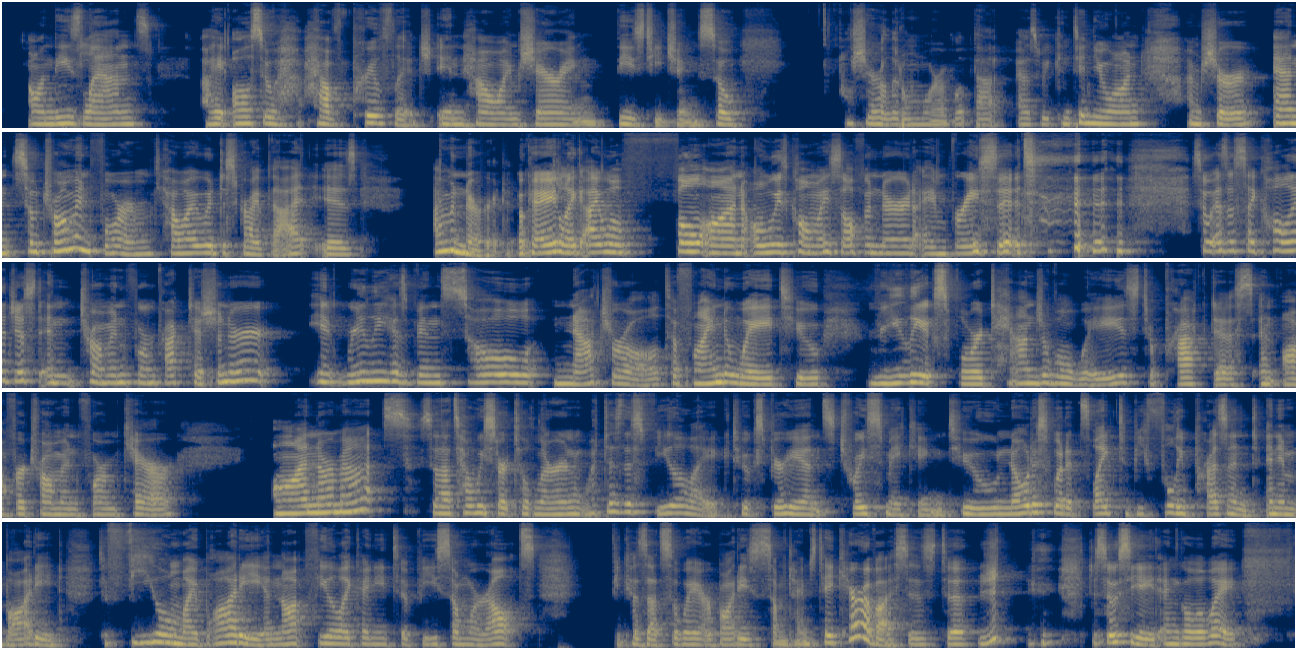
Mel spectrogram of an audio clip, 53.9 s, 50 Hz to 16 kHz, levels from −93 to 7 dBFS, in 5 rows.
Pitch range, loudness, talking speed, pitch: 175-215 Hz, -23 LUFS, 160 wpm, 190 Hz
